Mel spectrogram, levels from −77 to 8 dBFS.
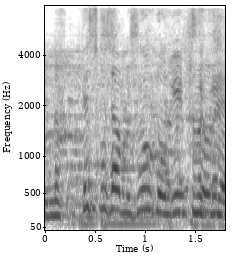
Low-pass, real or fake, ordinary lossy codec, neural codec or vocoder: none; fake; none; codec, 16 kHz, 4 kbps, X-Codec, HuBERT features, trained on general audio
